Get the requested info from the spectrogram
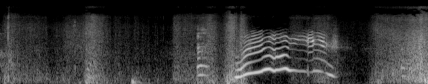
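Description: Fabric rustling and camera handling inside a blanket fort, then about two seconds in a child's drawn-out wordless vocal sound lasting about a second, rising and then falling in pitch.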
